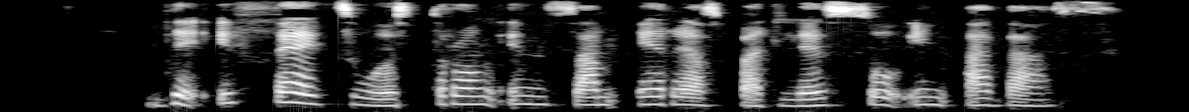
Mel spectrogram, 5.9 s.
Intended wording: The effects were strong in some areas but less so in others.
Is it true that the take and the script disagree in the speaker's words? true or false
false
